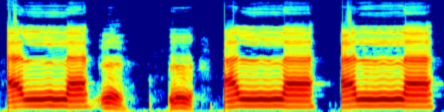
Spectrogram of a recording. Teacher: Lam itu dilafalkan dari tepi lidah kita bagian yang kiri. Tepi lidah depannya, bukan seluruh tepi lidah, bukan samping lidah semuanya. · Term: lam hijaiyah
